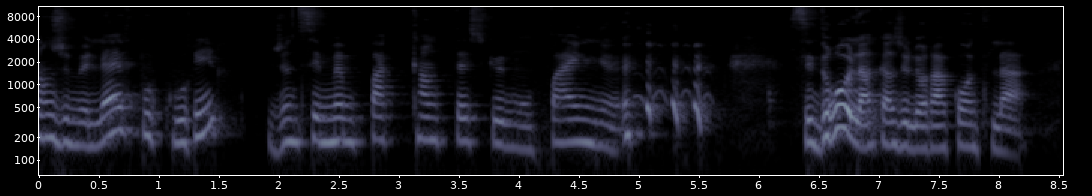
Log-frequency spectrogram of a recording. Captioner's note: laughs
